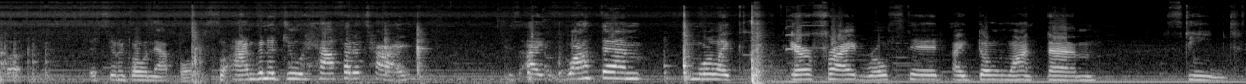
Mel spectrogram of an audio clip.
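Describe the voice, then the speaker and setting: A woman with a mild speech impediment talks through her cooking in a home kitchen at an unhurried, drawn-out pace. She chats to the viewer, thinks aloud and corrects herself mid-sentence. Faint music plays underneath. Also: mid-range voice, low-quality recording. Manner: chatty, thinks aloud, self-correcting asides. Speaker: cooking vlogger. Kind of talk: casual kitchen narration while cooking.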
